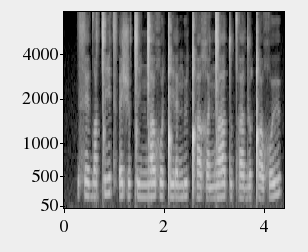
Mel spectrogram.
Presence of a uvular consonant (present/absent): present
